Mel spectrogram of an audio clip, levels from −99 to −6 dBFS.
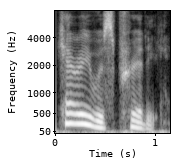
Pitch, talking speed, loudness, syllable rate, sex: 180 Hz, 155 wpm, -14 LUFS, 5.0 syllables/s, female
